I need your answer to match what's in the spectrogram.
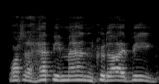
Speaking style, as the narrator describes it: cried Melina

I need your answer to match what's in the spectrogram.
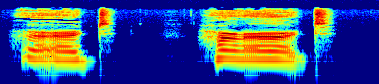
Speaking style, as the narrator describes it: Tip coughed, a wrenching, rattling little sound, and whimpered

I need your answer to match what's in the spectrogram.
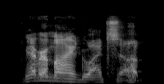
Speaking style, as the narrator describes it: he answered gruffly

